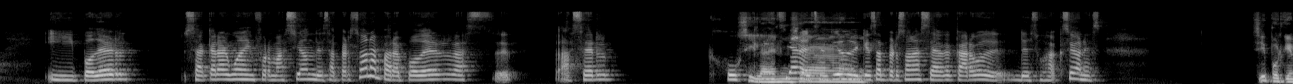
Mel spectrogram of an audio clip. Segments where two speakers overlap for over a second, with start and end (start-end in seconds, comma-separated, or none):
7.3-8.6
